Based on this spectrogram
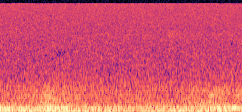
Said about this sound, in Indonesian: yaitu suara pesawat eh ada suara pesawat sama suara petir bersamaan itu gimana ceritanya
